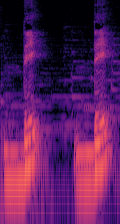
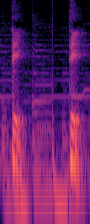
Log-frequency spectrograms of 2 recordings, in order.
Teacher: A diferença é que D a gente vibra, T a gente não vibra e exatamente o mesmo movimento.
